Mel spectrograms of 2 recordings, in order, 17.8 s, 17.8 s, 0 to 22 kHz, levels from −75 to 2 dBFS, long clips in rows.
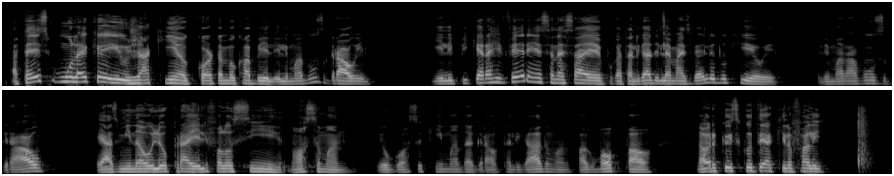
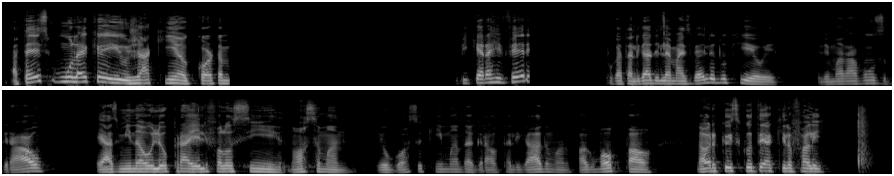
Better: first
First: none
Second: audio cutting out; at 2.5 s for 2.5 s and at 5.5 s for 1 s

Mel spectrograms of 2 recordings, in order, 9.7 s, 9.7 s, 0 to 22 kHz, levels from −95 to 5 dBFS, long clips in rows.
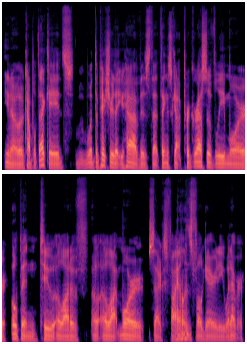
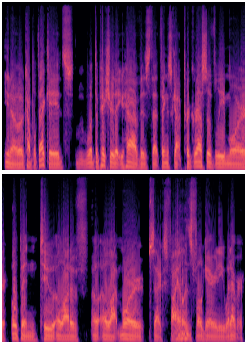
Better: first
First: none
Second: distortion; slight; 6% of the sound clipped

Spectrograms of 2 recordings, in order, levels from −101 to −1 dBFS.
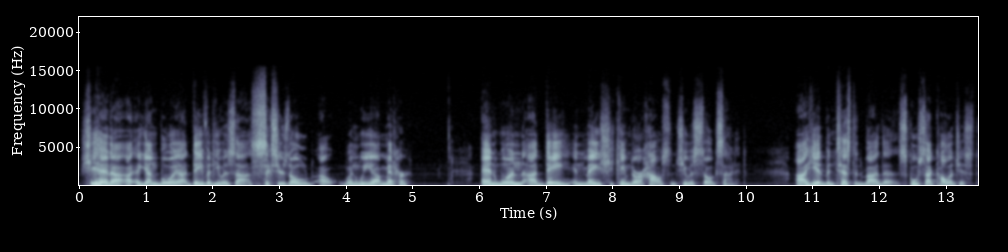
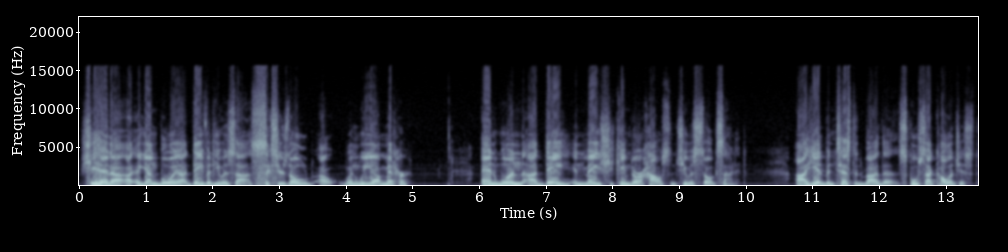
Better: first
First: none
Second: distortion; slight; 10 dB below the speech

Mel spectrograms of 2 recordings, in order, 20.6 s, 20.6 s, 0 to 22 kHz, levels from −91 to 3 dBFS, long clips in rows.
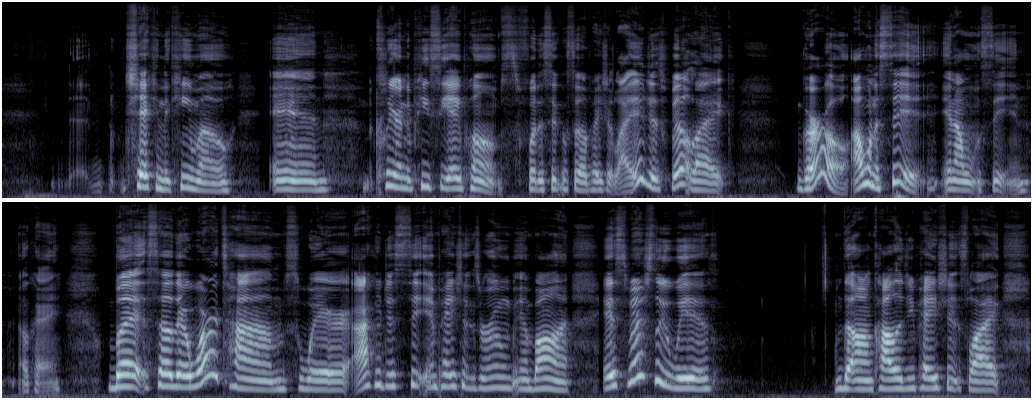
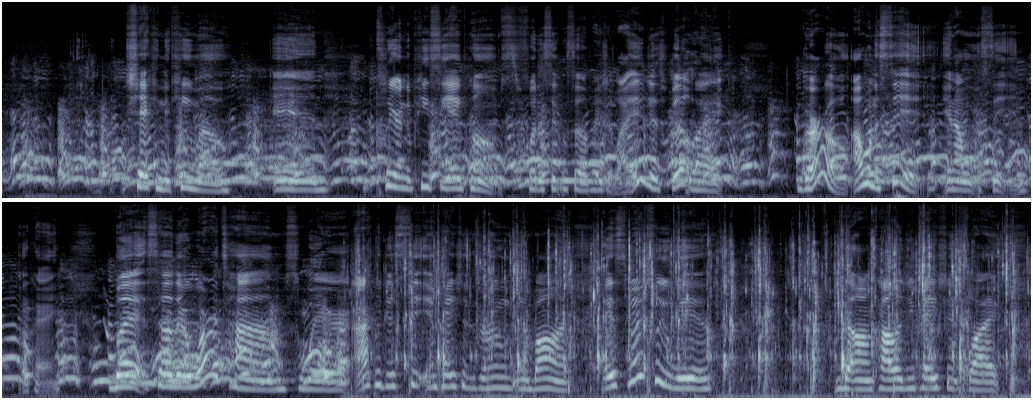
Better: first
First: none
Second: animal sounds; loud; throughout; 3 dB below the speech

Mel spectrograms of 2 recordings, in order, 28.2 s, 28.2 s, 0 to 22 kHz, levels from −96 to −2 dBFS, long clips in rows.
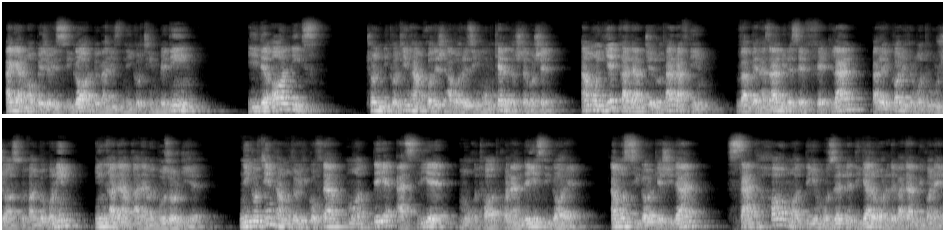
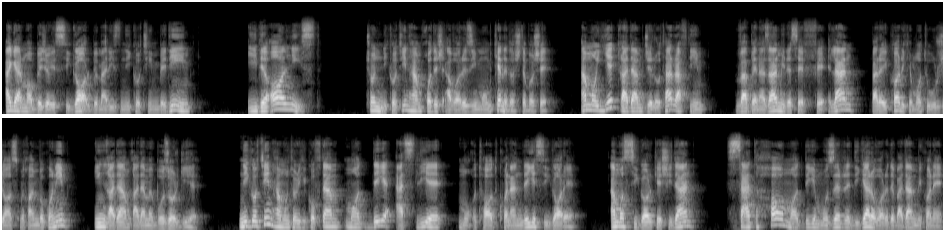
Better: second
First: off-mic speech; far // room echo; noticeable; dies away in 0.4 s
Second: none

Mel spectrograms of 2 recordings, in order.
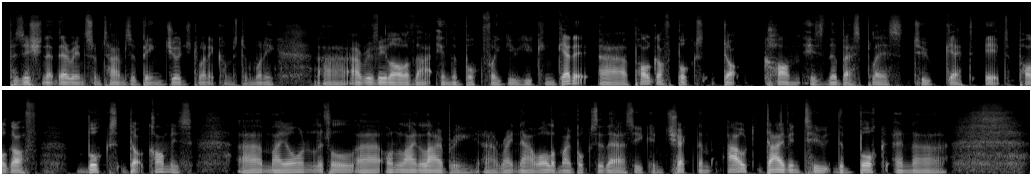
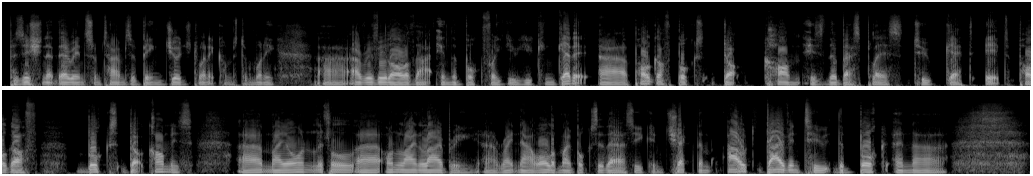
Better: first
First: none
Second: distortion; slight; 5% of the sound clipped

